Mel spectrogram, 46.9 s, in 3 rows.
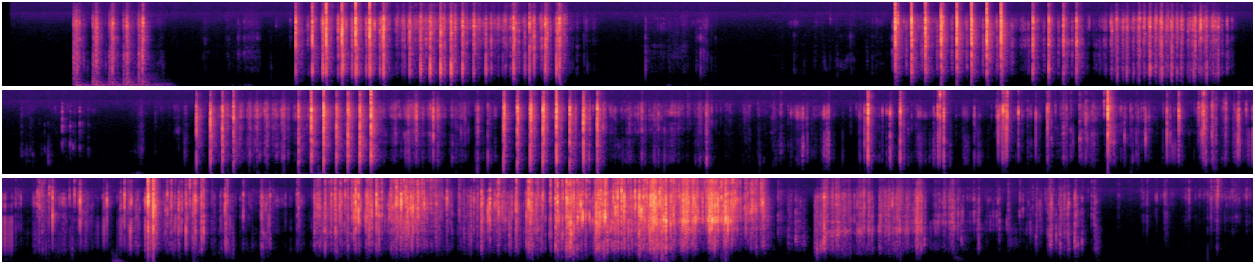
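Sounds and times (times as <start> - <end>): plastic wrappers crinkling: 3.1 - 7.3, 11.2 - 15.4, 18.0 - 46.9
wrapper tearing open: 18.1 - 22.0, 22.8 - 46.9.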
